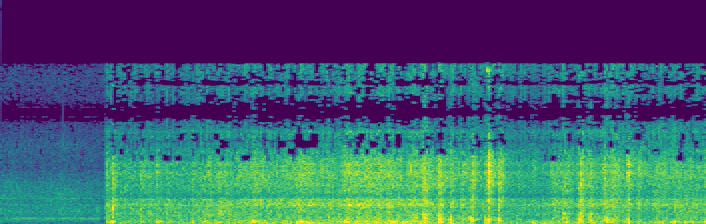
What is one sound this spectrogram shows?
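Train wheels rumble and rattle loudly over the rails, heard from inside a carriage.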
